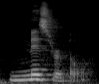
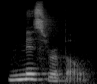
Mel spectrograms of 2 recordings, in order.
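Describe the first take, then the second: First: The word is condensed with a syllable reduced. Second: The word is condensed with a syllable reduced.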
